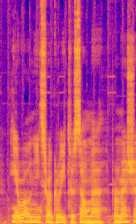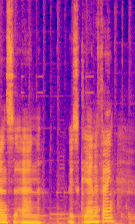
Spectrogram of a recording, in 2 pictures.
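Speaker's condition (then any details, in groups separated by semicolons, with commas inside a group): No condition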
